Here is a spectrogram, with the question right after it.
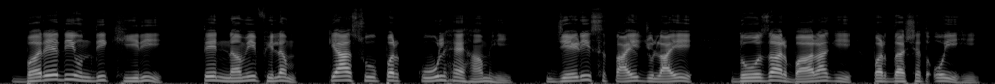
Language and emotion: Dogri, neutral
